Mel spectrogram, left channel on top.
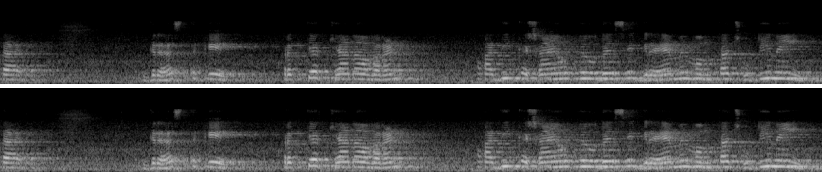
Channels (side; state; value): left; quieter; 3.5 dB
